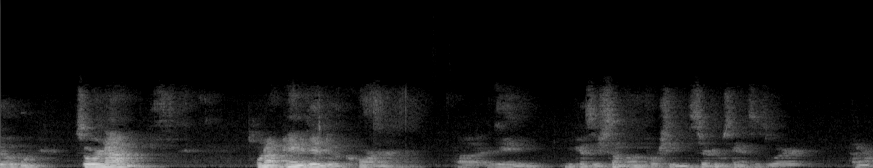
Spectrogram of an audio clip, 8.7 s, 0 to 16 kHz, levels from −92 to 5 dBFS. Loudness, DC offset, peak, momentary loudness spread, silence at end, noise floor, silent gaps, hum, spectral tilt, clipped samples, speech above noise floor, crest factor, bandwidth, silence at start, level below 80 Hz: -25 LUFS; under 0.1%; -8 dBFS; 24 LU; 0 s; -64 dBFS; none; none; -9 dB/octave; under 0.1%; 39 dB; 20 dB; 7.4 kHz; 0 s; -60 dBFS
